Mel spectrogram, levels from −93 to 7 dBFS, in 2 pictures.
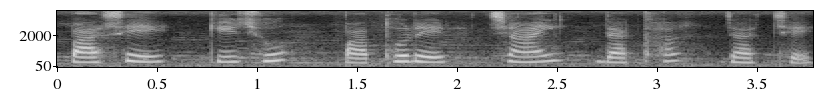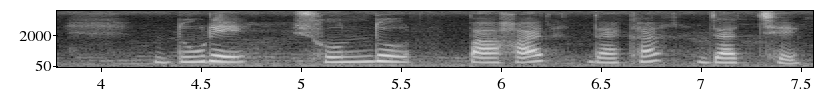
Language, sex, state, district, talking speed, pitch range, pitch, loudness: Bengali, female, West Bengal, Kolkata, 85 wpm, 255-305 Hz, 280 Hz, -17 LUFS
